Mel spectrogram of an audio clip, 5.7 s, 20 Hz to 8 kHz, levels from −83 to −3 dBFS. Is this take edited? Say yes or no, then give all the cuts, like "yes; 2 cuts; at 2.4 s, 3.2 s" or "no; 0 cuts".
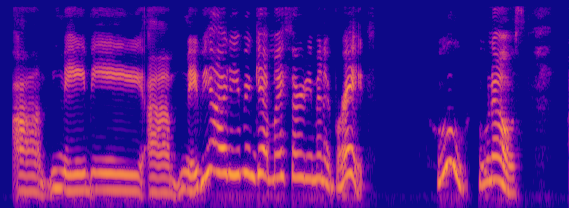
no; 0 cuts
